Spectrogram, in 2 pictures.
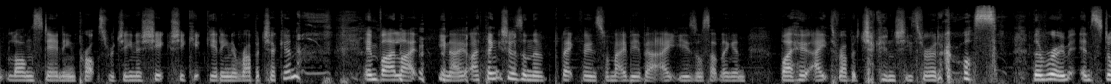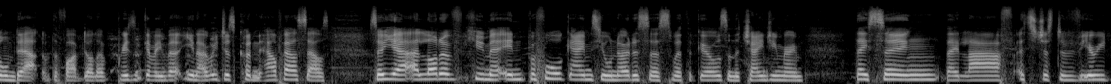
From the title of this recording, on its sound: LIVE from Andy's Burgers & Bar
